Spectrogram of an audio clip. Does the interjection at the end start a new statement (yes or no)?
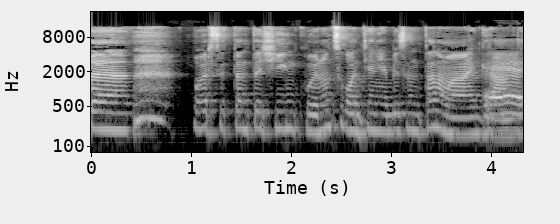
yes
